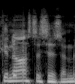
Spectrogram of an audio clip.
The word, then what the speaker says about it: gnosticism: like gnosticism but there are let's Doos but it's spelled gnosticism yes gnosticism it's from the Greek word gnosis yeah yeah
